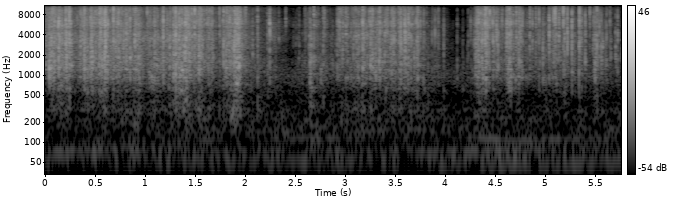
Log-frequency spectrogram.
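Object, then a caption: Clear plastic zip-lock bag. A small, hollow, transparent plastic zip-lock bag holding several elastic sleeve stays with gold, silver and black metal clips is held in both hands in black nitrile gloves and squeezed and rubbed by the fingertips. The plastic gives a dense, bright, continuous crinkling with almost no low end, easing off briefly around the middle before picking up again toward the end.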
